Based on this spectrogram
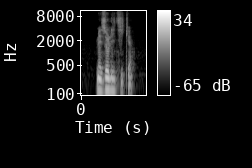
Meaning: Mesolithic
- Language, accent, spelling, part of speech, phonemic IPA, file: French, France, mésolithique, adjective, /me.zɔ.li.tik/, LL-Q150 (fra)-mésolithique.wav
